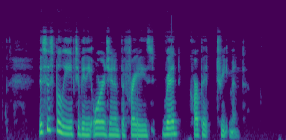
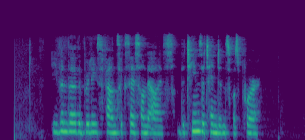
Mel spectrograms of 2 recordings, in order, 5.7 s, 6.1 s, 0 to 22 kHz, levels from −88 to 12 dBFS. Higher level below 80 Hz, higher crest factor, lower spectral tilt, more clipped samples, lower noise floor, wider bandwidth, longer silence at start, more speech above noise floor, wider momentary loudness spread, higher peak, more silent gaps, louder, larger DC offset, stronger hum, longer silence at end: first, -60 dBFS vs -66 dBFS; about the same, 18 dB vs 16 dB; first, -5 dB/octave vs -3.5 dB/octave; neither; about the same, -78 dBFS vs -76 dBFS; first, 9.6 kHz vs 8.2 kHz; second, 0.8 s vs 1.05 s; first, 56 dB vs 51 dB; about the same, 11 LU vs 13 LU; first, -6 dBFS vs -10 dBFS; neither; first, -22 LUFS vs -25 LUFS; neither; neither; about the same, 1 s vs 0.95 s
